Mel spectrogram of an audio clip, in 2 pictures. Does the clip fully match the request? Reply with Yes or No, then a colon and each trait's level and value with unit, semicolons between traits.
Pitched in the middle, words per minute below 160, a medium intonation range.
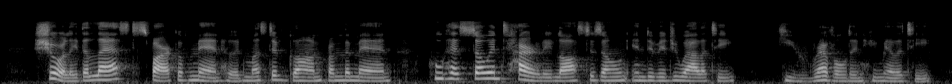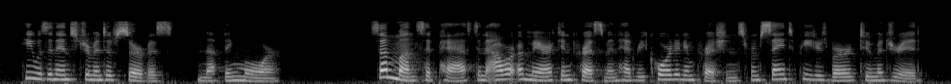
Yes: medium, 180 Hz; average, 150 wpm; average, 4.4 semitones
